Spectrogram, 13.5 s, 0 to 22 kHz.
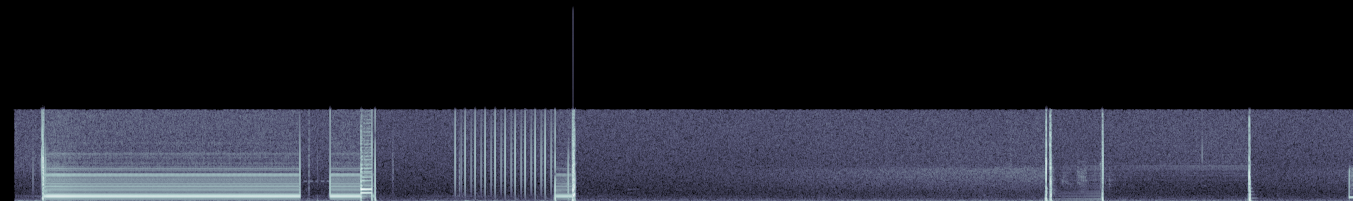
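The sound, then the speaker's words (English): Telephone touch-tone dialing of zero: a loud, buzzy steady tone for a few seconds and two short bursts, then a rapid run of about ten clicks, followed by a few isolated clicks over faint line hiss. “Let's go ahead and dial 0, and it's a safe bet that it's going to go to TOPS.”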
